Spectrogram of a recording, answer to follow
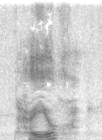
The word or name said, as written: hayi-xw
